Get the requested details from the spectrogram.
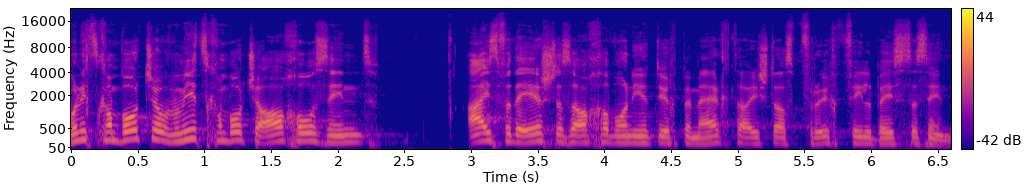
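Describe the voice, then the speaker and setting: With a Swiss accent, a man speaks at a very fast pace. His fairly high voice carries lively intonation. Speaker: missionary pastor. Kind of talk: sermon. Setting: church.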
